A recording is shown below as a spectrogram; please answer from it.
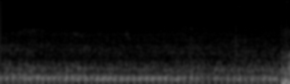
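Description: Faint, steady low rumble of an idling engine.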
